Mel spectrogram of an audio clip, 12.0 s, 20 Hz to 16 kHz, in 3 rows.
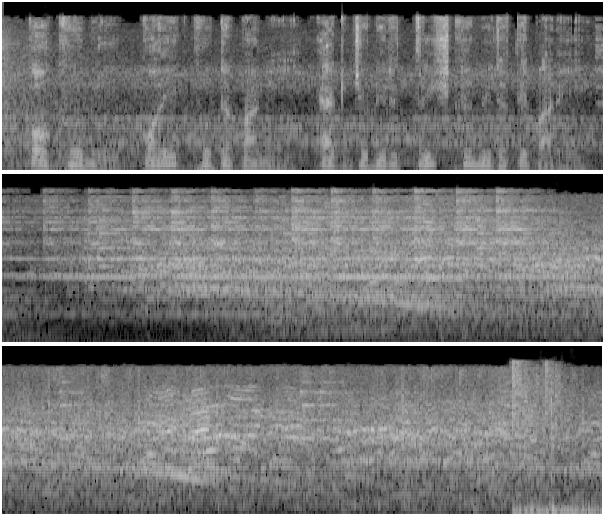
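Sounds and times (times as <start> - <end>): background music: 0.0 - 9.2
children shouting and cheering: 4.6 - 12.0.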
